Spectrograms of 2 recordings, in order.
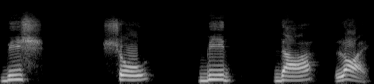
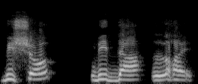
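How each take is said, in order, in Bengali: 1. এটি পাঁচটি আলাদা অক্ষরে ধীরে উচ্চারিত হয়। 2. এটি তিন অংশে একটু দ্রুত উচ্চারিত হয়। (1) "তুমি উচ্চারণ করো তো" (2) "তুমি যদি একটু দ্রুত পড়ো"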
